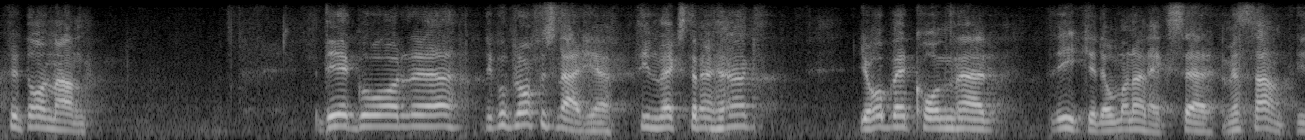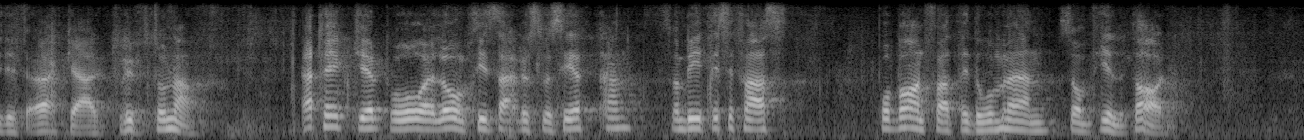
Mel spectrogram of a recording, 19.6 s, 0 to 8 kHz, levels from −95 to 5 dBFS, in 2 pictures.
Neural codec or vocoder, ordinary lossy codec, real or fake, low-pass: codec, 16 kHz in and 24 kHz out, 0.8 kbps, FocalCodec, streaming, 65536 codes; Opus, 32 kbps; fake; 7.2 kHz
